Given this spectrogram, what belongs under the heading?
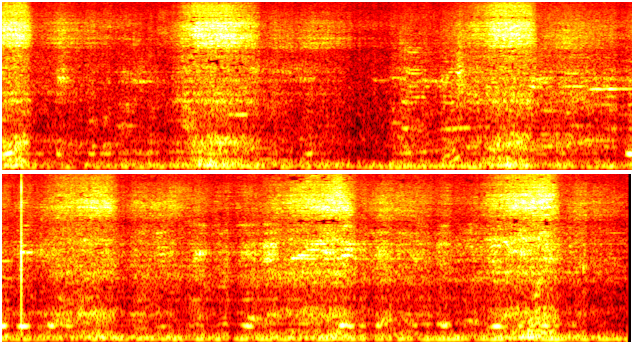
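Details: Sleeping dog at home, relaxed, gives soft, rhythmic low snorting breaths with a hissy edge about every two seconds over faint background hum; ordinary snoring.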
